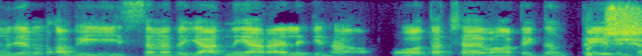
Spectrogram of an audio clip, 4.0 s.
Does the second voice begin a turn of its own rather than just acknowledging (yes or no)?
no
